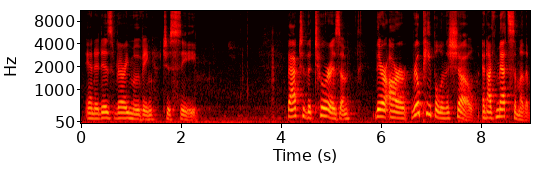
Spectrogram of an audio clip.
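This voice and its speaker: A woman, a business professor, giving a chatty conference presentation with slides and self-deprecating asides. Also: low-pitched. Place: conference room.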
